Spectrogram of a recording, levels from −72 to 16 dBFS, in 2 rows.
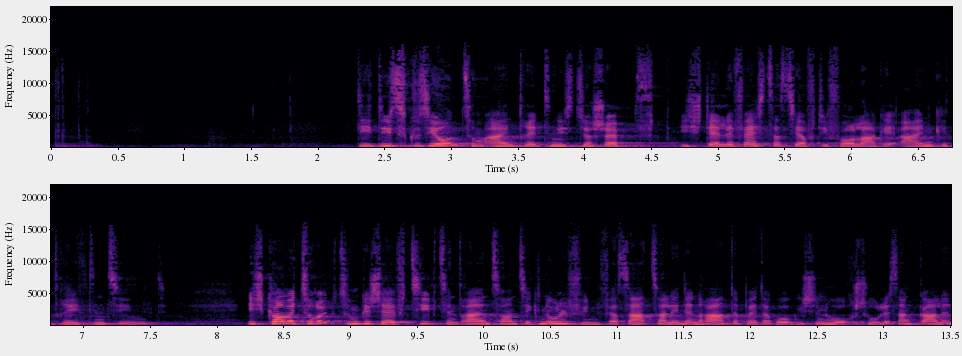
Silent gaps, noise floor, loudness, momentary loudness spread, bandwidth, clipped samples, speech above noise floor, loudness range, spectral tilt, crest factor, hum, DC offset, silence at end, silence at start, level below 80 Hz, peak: none; -60 dBFS; -24 LUFS; 9 LU; 16 kHz; under 0.1%; 37 dB; 2 LU; -3.5 dB/octave; 20 dB; none; under 0.1%; 0 s; 0.05 s; -68 dBFS; -6 dBFS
